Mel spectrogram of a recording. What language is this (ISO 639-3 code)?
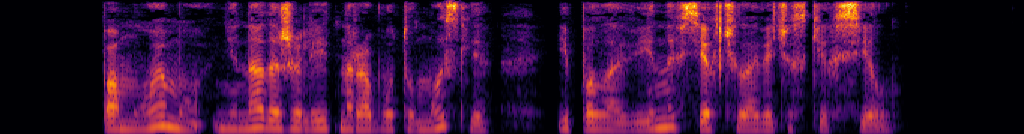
rus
